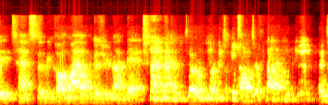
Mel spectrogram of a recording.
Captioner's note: laughs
